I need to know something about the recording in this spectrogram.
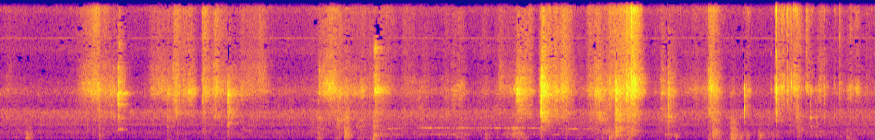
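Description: Loose paper sheets rustle as they are handled.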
